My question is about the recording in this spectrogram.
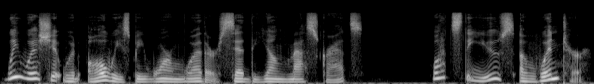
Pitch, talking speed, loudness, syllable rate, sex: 155 Hz, 170 wpm, -20 LUFS, 4.3 syllables/s, female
